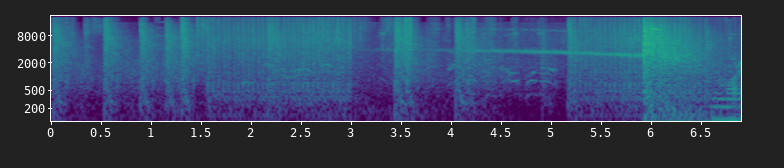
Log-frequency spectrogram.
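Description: A mortar team firing in the World War II strategy game Company of Heroes 2, amid a busy battle of repeated gunfire bursts and thuds, with a louder blast near the end and a voice speaking underneath.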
